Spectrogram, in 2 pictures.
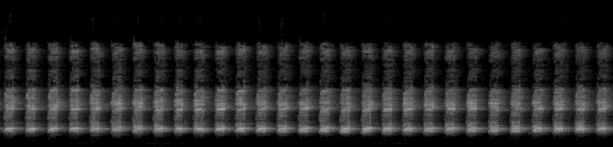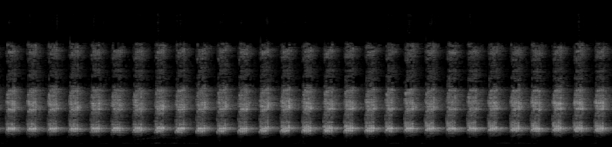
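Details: Steady rhythmic stridulation from a bush cricket: sharp, shrill buzzing pulses repeating nearly four times a second for the whole stretch, very even, with a quiet background.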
